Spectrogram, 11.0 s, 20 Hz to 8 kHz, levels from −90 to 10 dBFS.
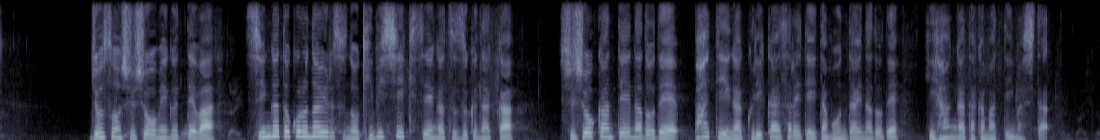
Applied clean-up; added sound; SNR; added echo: none; none; none; none.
